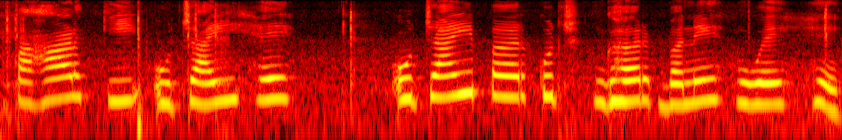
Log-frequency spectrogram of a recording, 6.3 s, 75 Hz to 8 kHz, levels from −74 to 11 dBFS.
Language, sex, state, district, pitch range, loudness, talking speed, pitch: Hindi, female, Madhya Pradesh, Dhar, 260-305 Hz, -15 LUFS, 105 wpm, 280 Hz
